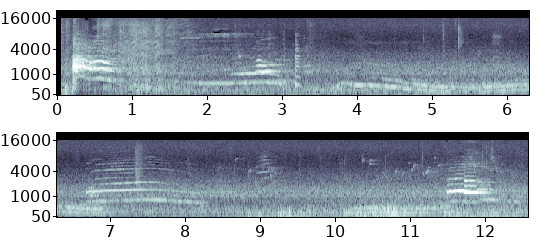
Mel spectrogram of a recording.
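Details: Domestic shorthair cats, two house cats and a grey-and-white neighbourhood stray, fighting over territory; drawn-out wavering yowls rise and fall in pitch, with sharp higher squalls at the start and near the end.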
